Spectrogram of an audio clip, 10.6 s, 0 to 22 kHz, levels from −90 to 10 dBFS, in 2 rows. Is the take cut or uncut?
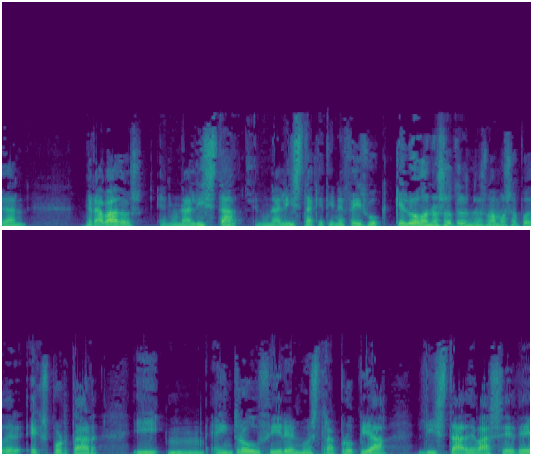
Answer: uncut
